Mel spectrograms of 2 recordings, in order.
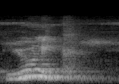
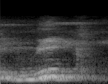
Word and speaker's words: unique: Then technique, oblique, antique, physique, unique. We don't say unique. We say unique. You are a unique person.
